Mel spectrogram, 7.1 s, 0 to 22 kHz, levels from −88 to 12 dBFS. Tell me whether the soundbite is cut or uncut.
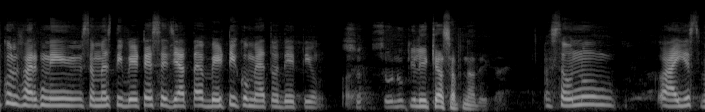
uncut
